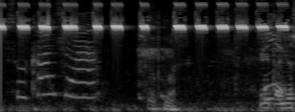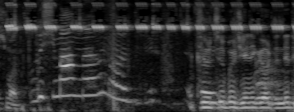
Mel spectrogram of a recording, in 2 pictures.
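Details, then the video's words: Cricket giving loud, high, evenly spaced chirps roughly four per second, later partly covered by children and adults talking over the steady pulsing. "CIRCIR BÖCEĞİ'nin sesi neresinden çıkıyor?"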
